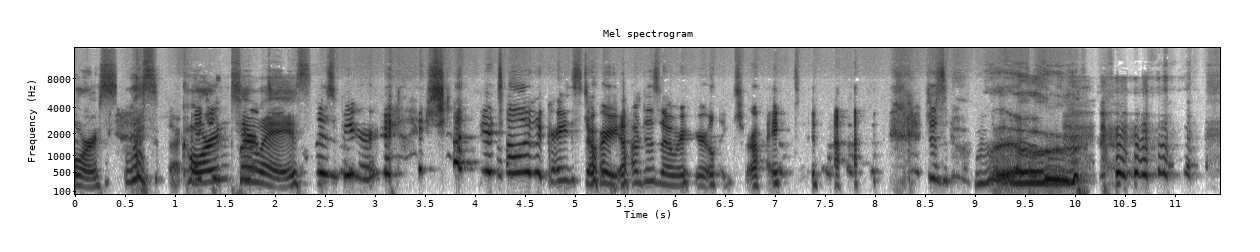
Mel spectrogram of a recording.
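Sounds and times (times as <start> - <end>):
speech: 0.0 - 11.0
laughter: 2.5 - 8.8, 10.1 - 11.4
burp: 9.0 - 10.2.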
